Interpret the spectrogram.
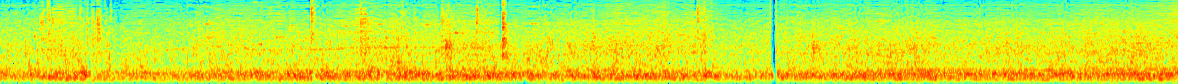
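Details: On a morning safari drive, loud, continuous rattling and rumbling vehicle noise with sharp clicks dominates, with no animal calls.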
